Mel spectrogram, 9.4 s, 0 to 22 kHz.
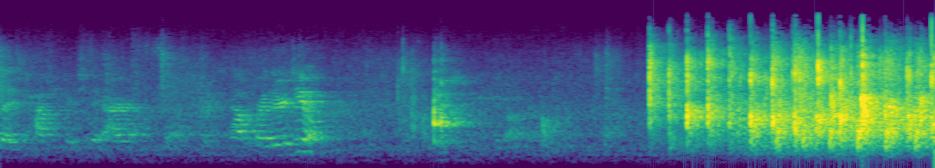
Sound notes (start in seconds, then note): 6.4 applause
